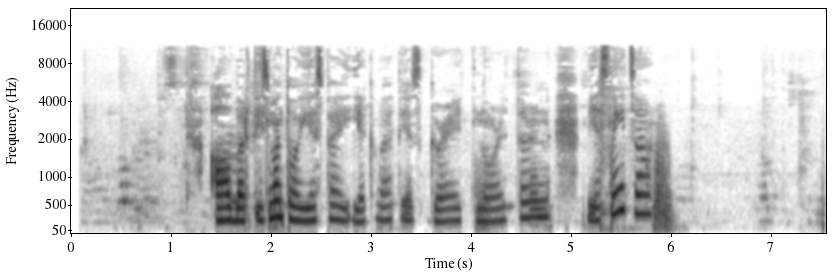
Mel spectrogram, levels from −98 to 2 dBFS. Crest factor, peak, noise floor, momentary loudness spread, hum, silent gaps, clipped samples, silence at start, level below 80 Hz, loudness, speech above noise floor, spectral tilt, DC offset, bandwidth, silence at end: 22 dB; 0 dBFS; -71 dBFS; 16 LU; none; none; under 0.1%; 0.5 s; -58 dBFS; -20 LUFS; 51 dB; -4.5 dB/octave; under 0.1%; 11.5 kHz; 0 s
